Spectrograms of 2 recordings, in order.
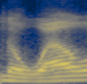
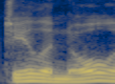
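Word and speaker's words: Jaylin Noel: And I was calling him Noel, I think, for the first like I was too. Like I I started calling him Noel and then eventually it's actually pronounced Jaylen Null.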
